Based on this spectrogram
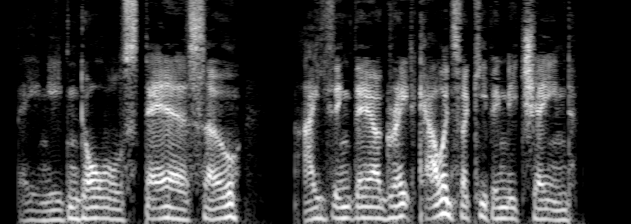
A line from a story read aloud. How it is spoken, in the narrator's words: muttered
